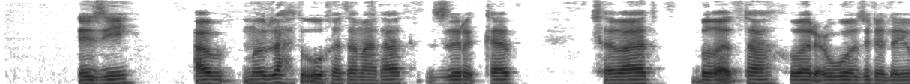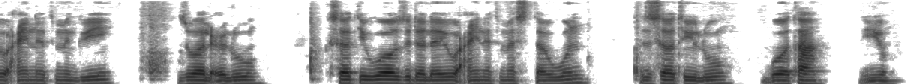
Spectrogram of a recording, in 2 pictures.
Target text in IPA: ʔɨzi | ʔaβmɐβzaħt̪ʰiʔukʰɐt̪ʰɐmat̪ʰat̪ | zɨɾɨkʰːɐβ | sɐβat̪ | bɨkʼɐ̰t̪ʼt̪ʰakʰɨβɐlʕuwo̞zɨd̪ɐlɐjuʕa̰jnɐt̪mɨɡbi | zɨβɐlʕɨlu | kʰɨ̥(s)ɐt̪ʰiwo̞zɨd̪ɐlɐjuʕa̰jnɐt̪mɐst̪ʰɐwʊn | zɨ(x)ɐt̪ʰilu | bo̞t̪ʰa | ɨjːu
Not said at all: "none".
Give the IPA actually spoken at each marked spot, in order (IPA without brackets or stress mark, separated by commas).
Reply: s, s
